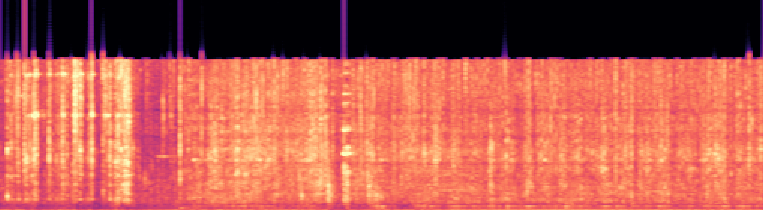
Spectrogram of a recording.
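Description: Spatula scraping and knocking against a nonstick pan while stirring a thin sauce, busiest in about the first second, over a steady low mechanical hum.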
